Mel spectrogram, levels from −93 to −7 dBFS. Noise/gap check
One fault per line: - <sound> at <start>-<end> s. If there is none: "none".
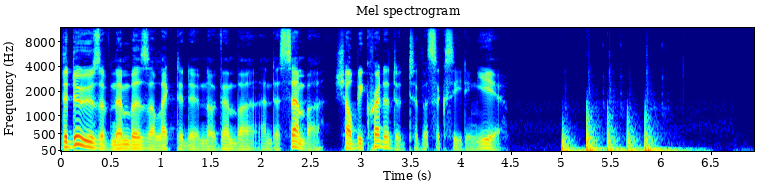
- thud at 5.0-6.6 s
